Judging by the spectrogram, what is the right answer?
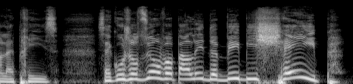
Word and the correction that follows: Baby Shark: Baby Shake, Baby Shark, on va le prononcer correctement.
